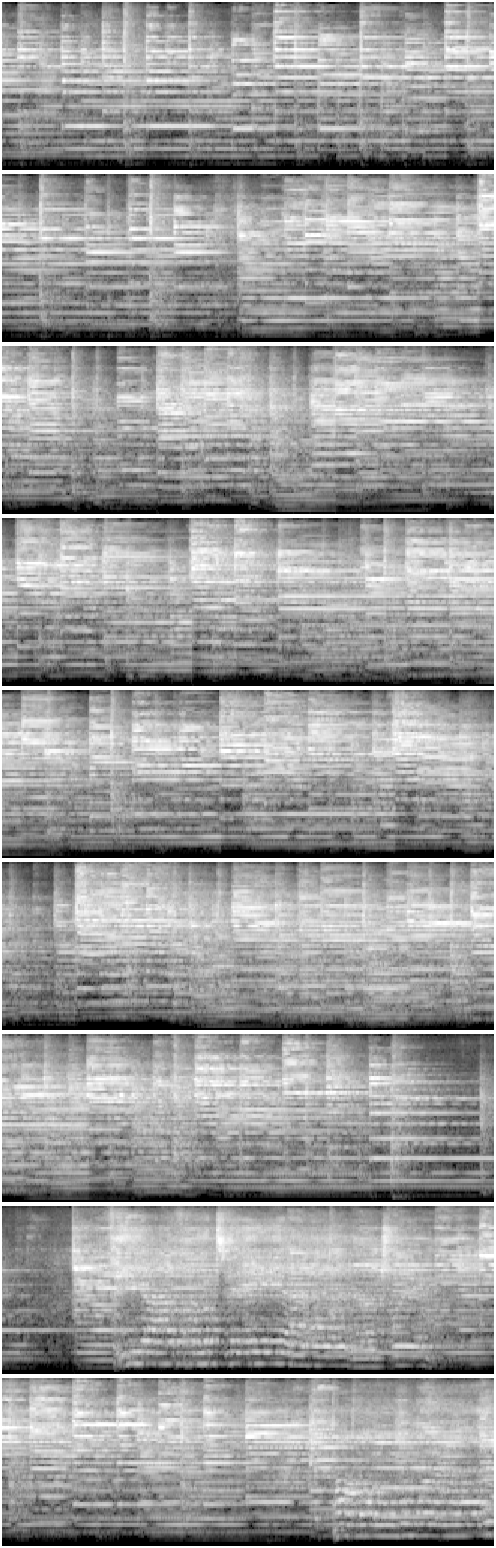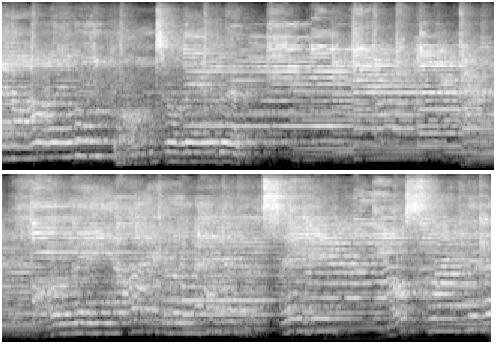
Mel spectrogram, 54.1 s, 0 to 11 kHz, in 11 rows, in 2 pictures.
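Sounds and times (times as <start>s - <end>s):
acoustic guitars playing: 0.0s - 54.0s.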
